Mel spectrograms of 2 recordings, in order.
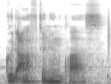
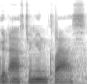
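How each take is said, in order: First: The vowel in class is a long open ah. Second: The vowel in class is a short flat a. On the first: "like with an ah" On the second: "rather than"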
